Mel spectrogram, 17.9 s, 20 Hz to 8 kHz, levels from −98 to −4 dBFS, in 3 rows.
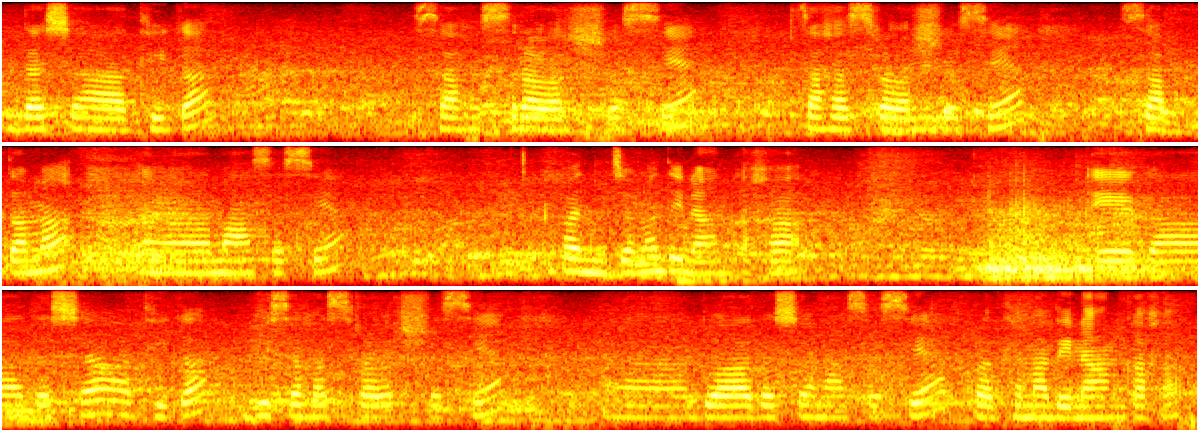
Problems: constant background noise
